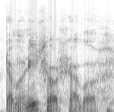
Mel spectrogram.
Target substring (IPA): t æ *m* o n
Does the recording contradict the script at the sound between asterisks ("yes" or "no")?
no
